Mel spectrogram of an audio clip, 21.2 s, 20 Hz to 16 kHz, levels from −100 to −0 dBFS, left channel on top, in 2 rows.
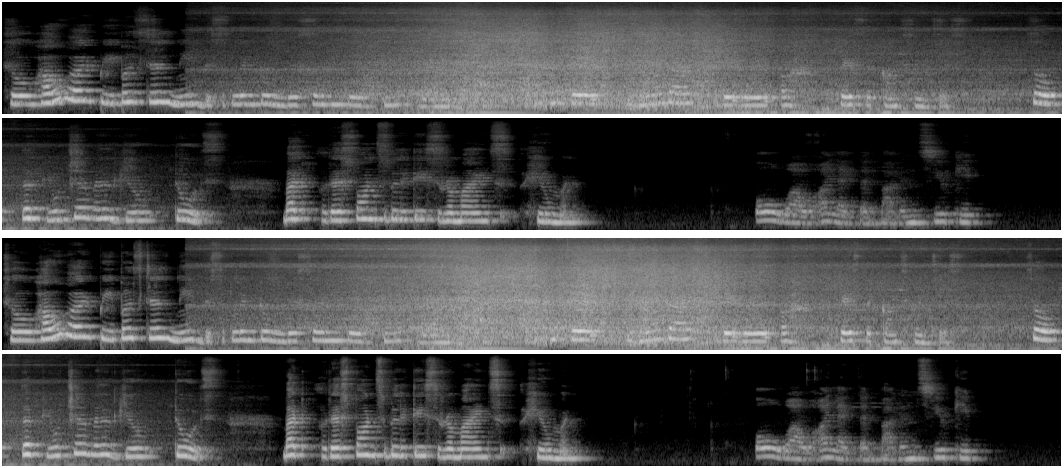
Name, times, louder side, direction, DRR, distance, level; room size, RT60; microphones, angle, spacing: voice 1, 0.0-4.7 5.5-9.5 10.3-12.1 12.3-12.7 13.4-16.4, right 2 dB, 85° right, 5 dB, 1.2 m, -31 dB
Train, 1.8-11.7, right 5 dB, 40° right, 1.2 m, -34 dB
voice 2, 18.1-20.3, right 2 dB, 70° right, 6 dB, 2.1 m, -41 dB
11.5 x 9.5 x 4.4 m, 0.39 s
head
